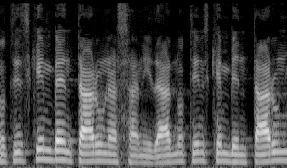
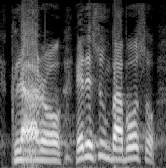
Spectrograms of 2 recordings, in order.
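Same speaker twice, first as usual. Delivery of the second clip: louder scornful jab; loud taunting put-down; mocking insult; 6 dB louder than usual. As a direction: jeer at him for being a fool. Imagined voice insults the speaker.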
